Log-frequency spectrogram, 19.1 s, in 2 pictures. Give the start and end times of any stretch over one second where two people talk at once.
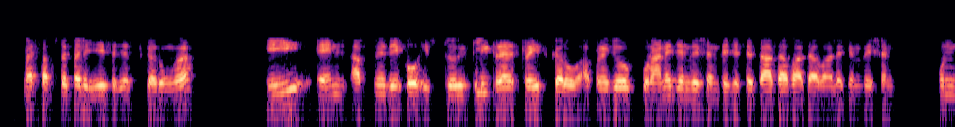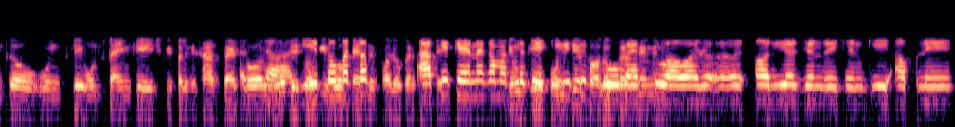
12.0-13.3, 14.6-16.2

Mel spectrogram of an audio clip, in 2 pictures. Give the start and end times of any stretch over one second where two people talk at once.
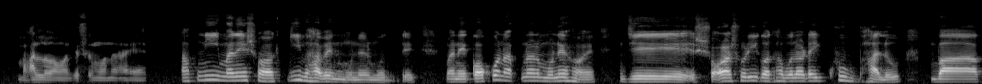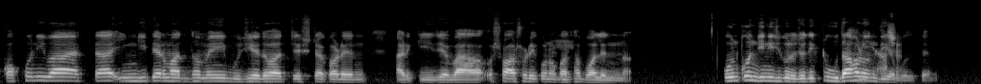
none

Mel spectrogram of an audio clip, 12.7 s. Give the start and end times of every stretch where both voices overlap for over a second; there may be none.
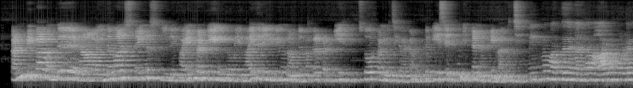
none

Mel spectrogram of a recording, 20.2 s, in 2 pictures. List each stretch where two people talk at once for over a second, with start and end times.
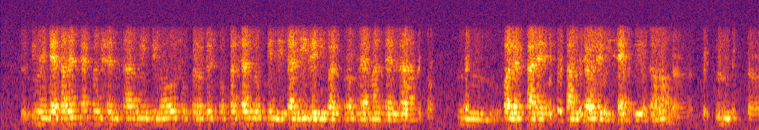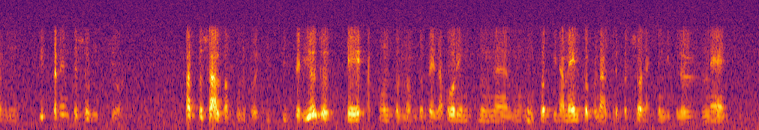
7.3-8.9

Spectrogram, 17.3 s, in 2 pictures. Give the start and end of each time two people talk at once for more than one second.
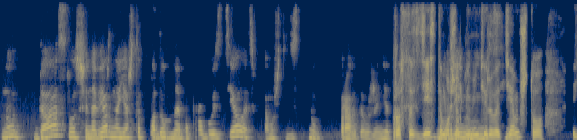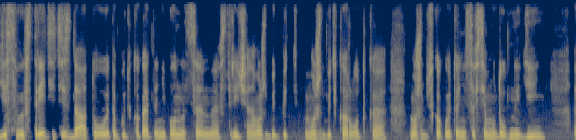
6.5-7.8

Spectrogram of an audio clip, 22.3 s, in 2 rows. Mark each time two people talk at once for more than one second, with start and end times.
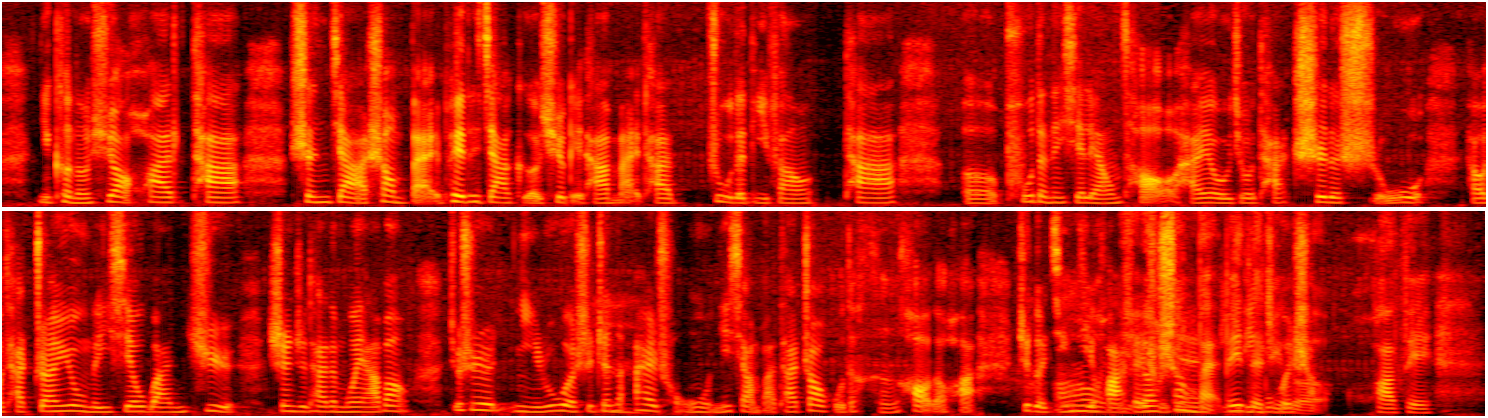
19.0-21.0

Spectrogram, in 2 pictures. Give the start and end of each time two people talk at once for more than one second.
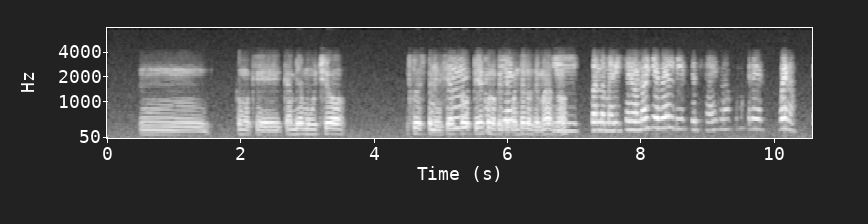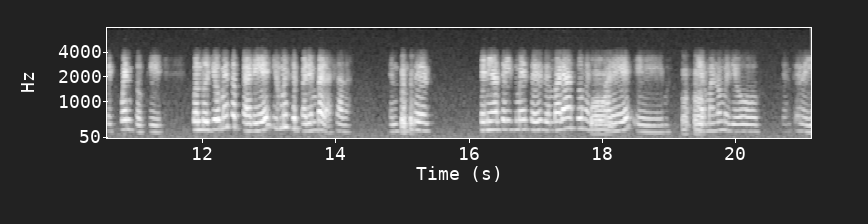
4.8-6.1

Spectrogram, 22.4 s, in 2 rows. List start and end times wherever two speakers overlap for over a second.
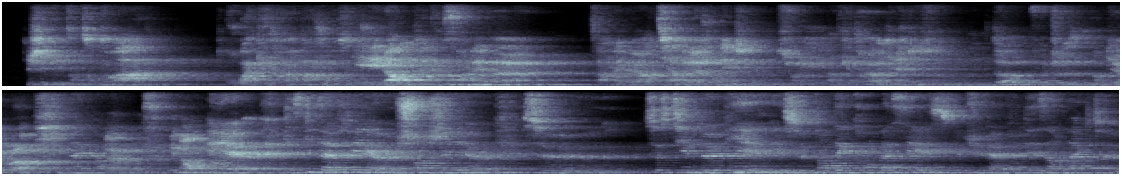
none

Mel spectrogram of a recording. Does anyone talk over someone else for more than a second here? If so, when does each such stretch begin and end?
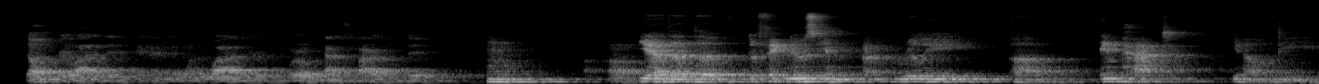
none

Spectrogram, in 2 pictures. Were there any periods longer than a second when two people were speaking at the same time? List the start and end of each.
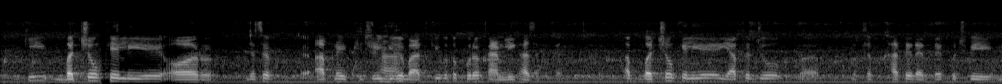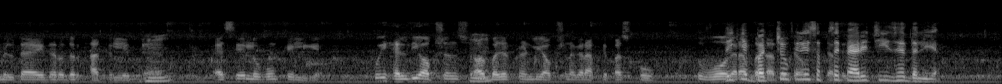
17.3-18.6

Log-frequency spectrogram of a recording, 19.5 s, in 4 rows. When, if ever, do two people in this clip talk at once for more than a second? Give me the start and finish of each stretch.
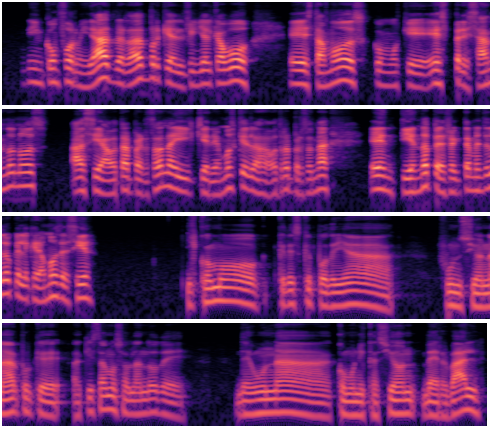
none

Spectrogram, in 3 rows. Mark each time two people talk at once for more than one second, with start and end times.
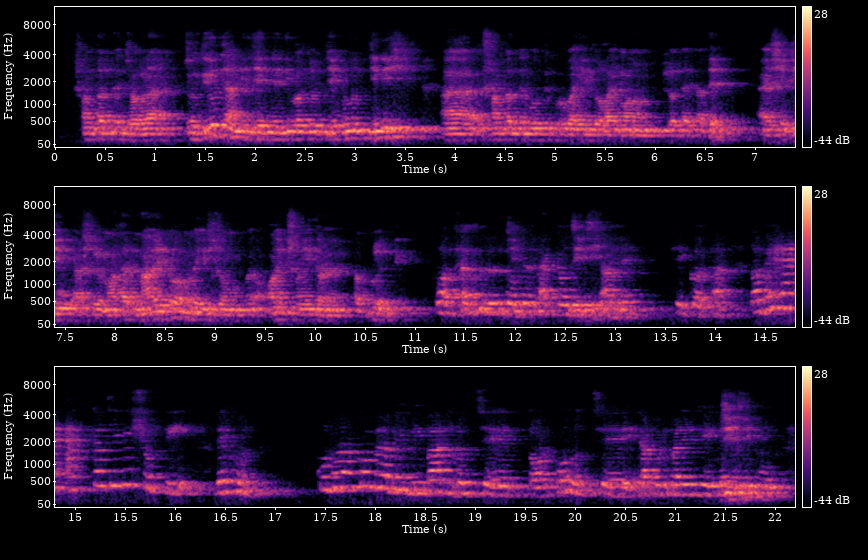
none

